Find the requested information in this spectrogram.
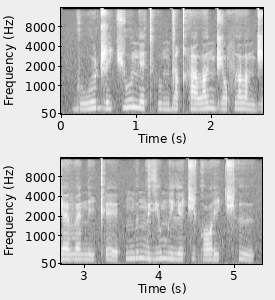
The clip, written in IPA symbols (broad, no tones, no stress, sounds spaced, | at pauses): ɡ u w u ɖ͡ʐ i t͡ɕ u n e tʰ u ŋ ɡ ɨ qʰ ɛ lˠ ɨ n d͡ʒ ɔ f ɨ lˠ ə n d͡ʒ ɛ v ɛ n i kʼ e | ŋ ɨ ŋ ə zʲ u m i lʲ ə t͡ɕ ə ɡ ɔ ɾ i t͡ɕʰ ɨ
